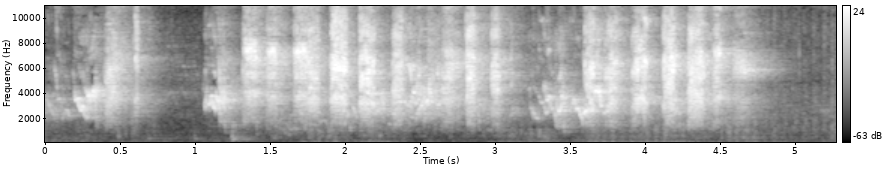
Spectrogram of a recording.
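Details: Budgies from Australia give rapid, buzzy chattering chirps, two long excited bursts after a brief opening phrase, high and scratchy throughout.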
